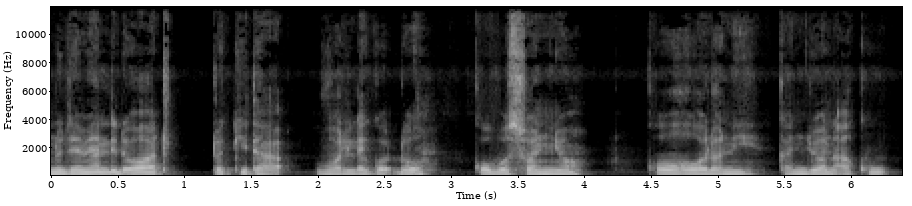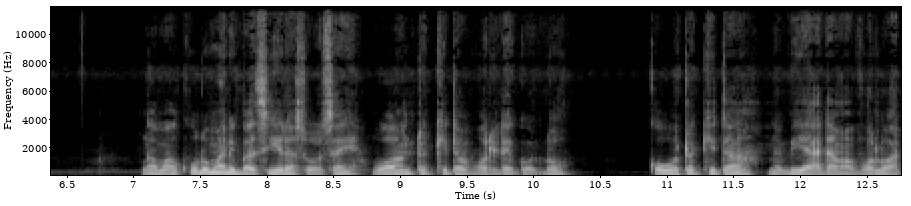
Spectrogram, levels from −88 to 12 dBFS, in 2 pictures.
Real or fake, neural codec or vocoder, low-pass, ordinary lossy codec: real; none; none; none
